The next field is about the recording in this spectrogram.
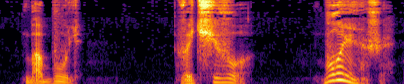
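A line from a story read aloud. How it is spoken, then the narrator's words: Groaning. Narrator (Russian): простонал я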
